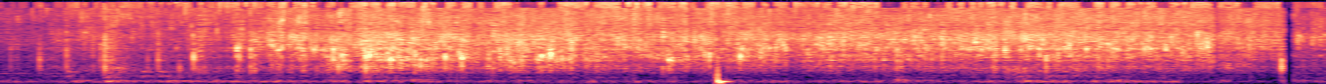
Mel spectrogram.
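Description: Cumin, torn bay leaf, whole garam masala (cloves, cinnamon, cardamom) and two green chillies frying in hot oil, a steady close sizzle throughout with occasional stirring clicks and no talk.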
